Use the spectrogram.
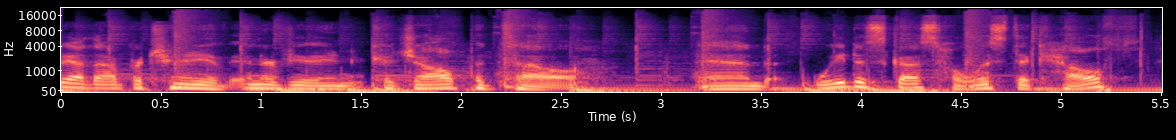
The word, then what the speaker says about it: Kajal Patel: We are with, sorry, I didn't get the pronunciation of your name. I don't want to mess it up. It's Kajal Patel.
